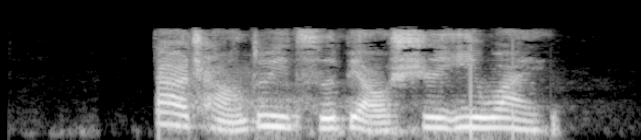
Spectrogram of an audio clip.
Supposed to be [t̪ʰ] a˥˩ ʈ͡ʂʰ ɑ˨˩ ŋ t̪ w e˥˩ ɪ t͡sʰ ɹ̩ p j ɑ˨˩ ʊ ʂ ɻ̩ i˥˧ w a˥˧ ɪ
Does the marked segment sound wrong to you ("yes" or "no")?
yes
